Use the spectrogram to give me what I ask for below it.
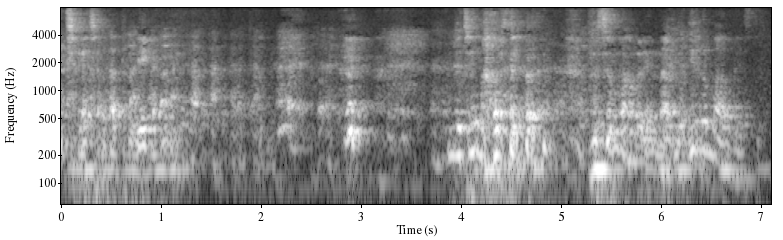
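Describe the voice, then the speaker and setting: A man preaching a sermon as pastor, animated, shouting refrains and laughing as he tells stories. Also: fairly high pitch, unhurried, gravelly, pauses often. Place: church hall. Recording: echoey hall, far from mic, faint noise.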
